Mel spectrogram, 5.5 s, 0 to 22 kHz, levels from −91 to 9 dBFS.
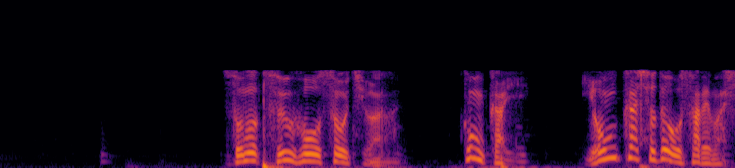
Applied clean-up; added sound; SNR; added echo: neural mask model DeepFilterNet 3.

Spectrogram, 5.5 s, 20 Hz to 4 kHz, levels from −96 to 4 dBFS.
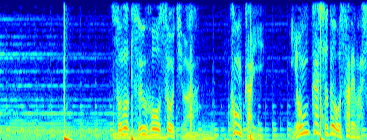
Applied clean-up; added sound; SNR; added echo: none; Hands; 1 dB; none.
